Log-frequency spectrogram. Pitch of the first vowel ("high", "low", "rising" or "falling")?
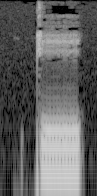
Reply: low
